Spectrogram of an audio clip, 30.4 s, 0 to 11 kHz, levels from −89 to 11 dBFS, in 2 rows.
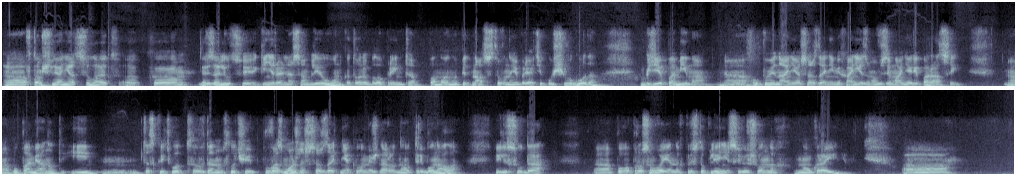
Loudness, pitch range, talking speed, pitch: -14 LUFS, 105-130 Hz, 95 wpm, 115 Hz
